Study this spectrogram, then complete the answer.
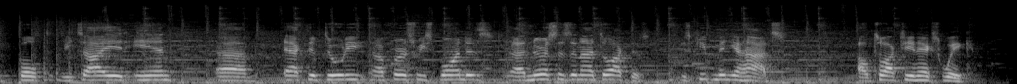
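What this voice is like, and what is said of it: Thick Boston accent. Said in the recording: “I hear the accent ... really talking in a thick Boston accent”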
